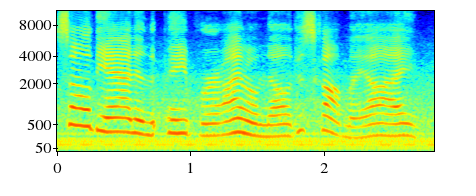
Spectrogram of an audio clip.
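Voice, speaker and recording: A put-on character voice moves at a fairly quick pace over loud background noise. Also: man, extremely high pitch for a man. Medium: virtual streamer. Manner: calm, reserved.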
